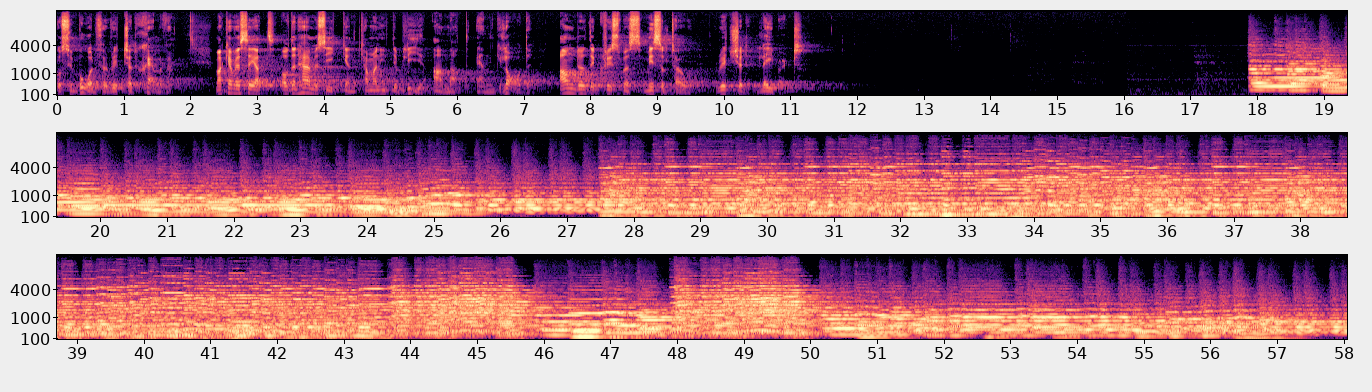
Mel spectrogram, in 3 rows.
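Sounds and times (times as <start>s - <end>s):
church organ chords: 16.1s - 58.0s
organ pedal bass: 16.1s - 58.0s.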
